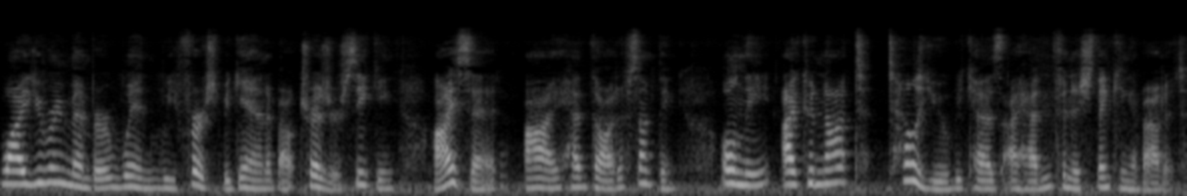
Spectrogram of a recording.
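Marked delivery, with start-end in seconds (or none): none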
